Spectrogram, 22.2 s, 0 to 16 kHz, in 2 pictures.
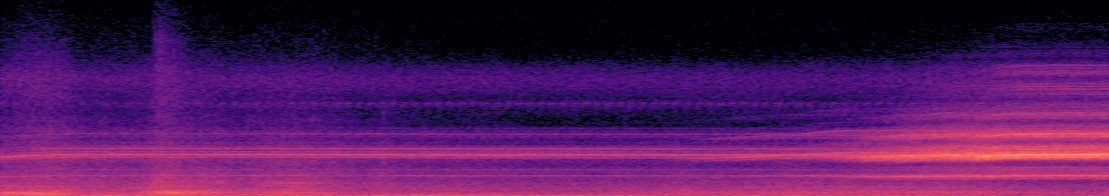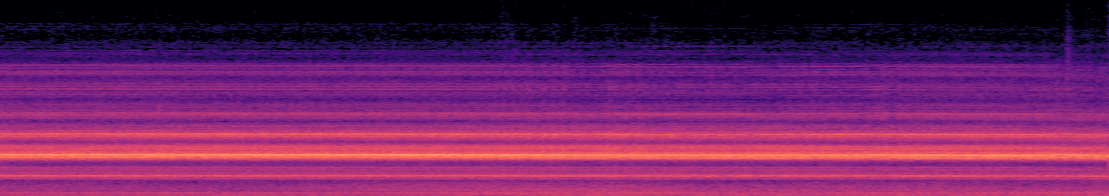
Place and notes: In the woods, Cicada sounds
Zoom H2n MS+XY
